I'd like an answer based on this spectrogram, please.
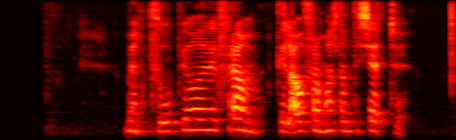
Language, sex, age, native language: Icelandic, female, 60-69, Icelandic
